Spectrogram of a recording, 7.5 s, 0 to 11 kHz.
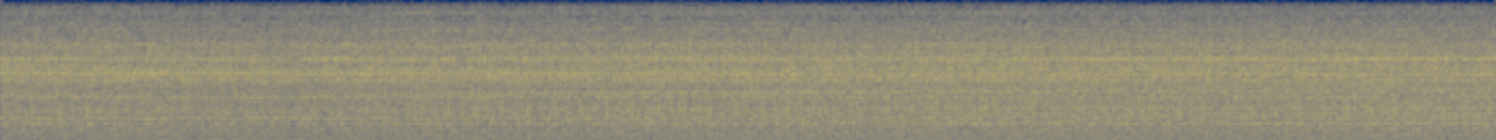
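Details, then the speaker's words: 1983 Ford F150 300 inline-six after the Carter YFA one-barrel carb fix, choke off, idle dropped slightly but maybe still fast for a manual: steady, even rumble with a faint occasional sputter, air cleaner off. Normal idle. "hey she's running good uh nice idle we're probably maybe a little fast yet for a manual transmission"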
